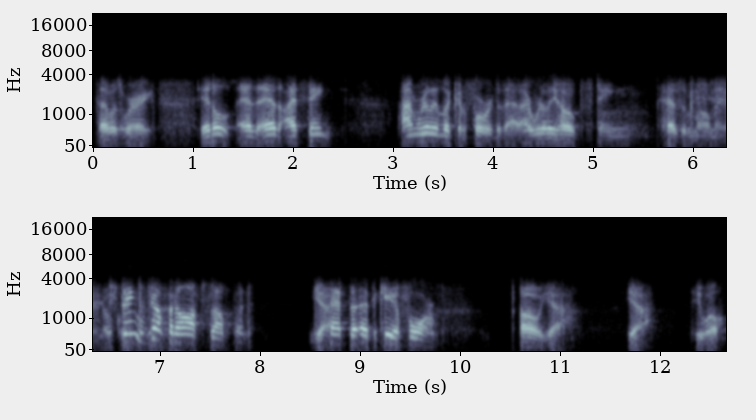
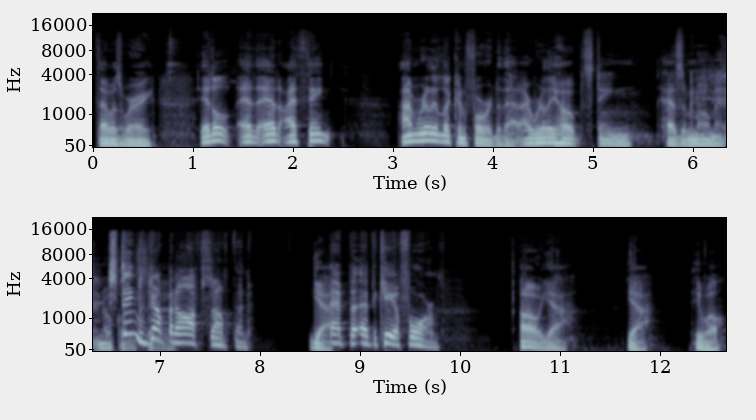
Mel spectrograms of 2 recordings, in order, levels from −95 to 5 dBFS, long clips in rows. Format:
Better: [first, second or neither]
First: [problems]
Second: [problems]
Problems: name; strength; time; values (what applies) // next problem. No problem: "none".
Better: second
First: phone-call audio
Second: none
